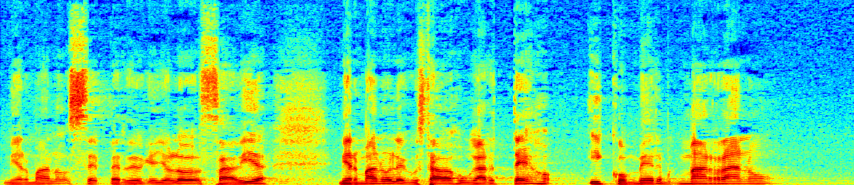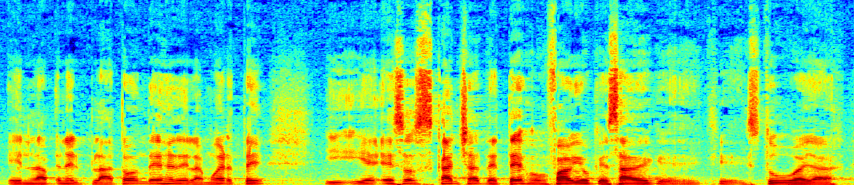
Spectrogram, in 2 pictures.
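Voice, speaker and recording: A man's voice: on the high side, little pitch movement, moderate pace, a bit bright. A middle-aged man, a Colombian pastor, preaching a sermon and telling a personal testimony with emotion and a lot of repetition. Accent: Colombian Spanish. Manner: emotional storytelling with heavy repetition. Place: church sanctuary. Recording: long church reverb.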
